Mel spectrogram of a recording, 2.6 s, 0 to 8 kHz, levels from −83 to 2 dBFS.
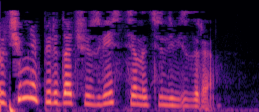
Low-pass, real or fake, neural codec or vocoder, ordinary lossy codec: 7.2 kHz; real; none; MP3, 24 kbps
